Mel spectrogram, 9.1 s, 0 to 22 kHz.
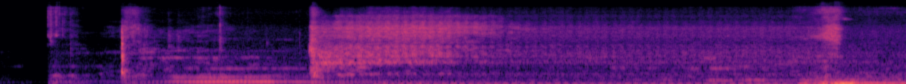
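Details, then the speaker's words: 2013 Maruti Swift Dzire with a crank position sensor fault (history code): starter whirs for a long stretch before the engine catches, and the steering stays jammed after starting. "इसमें खुद से शुरुआत करने में बहुत लंबा समय लगा। उसके बाद, यह चालू हो गया, और हमारी स्टीयरिंग अभी भी जाम है।"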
